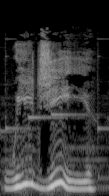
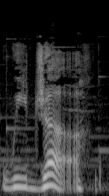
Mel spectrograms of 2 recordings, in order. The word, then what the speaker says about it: Ouija: Commonly known as Ouija, but actually pronounced Ouija.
